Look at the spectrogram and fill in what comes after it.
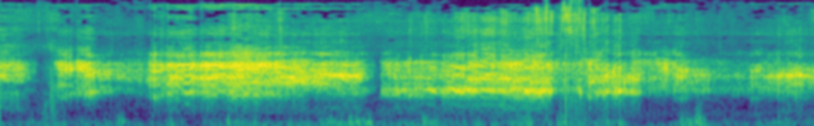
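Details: Wild boar lure sound for calling boar to a feeding place: a piercing, wavering squeal that rises and falls, starting with short bursts and then held in long stretches.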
